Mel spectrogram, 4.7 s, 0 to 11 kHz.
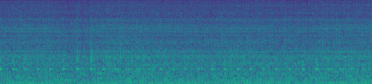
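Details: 2006 Jeep 2.8 CRDi diesel with a charging problem, idling while the battery charges at about 15 amps and alternator temperature drops to around 40: steady, even clatter over a few seconds, nothing irregular; engine sounds healthy.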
